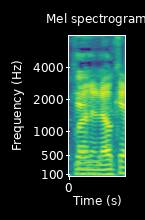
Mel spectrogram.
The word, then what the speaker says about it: Mononoke: Mononoke.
